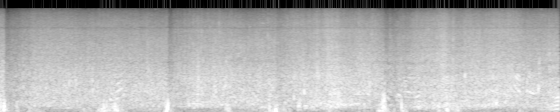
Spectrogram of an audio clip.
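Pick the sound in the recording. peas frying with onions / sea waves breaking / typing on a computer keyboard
sea waves breaking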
